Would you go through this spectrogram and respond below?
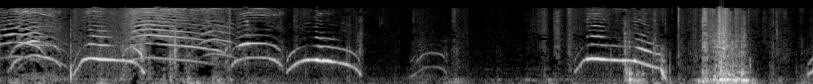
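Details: Kittens at their weaning-food meal let out piercing, overlapping meows, some long and sliding, a brief quiet gap, then more cries and a burst of scraping noise.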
